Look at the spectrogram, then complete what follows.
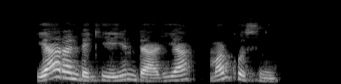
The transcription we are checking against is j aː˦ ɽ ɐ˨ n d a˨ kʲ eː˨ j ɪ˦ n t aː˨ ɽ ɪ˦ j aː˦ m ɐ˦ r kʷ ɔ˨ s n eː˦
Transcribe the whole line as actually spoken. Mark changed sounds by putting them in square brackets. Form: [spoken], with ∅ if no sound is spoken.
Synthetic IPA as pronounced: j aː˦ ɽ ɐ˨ n d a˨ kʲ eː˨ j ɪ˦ n [d] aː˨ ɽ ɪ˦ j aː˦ m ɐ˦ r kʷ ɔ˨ s n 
